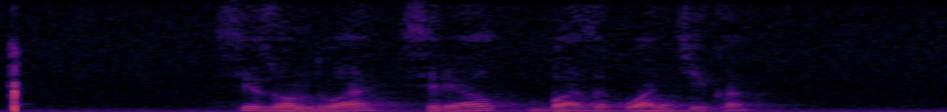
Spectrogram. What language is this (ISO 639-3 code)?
rus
